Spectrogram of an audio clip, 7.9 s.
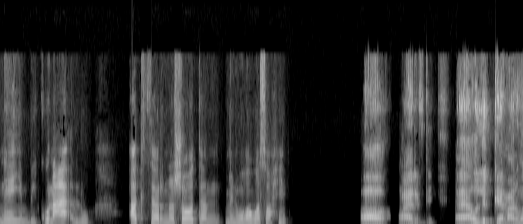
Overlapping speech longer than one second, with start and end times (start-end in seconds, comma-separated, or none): none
